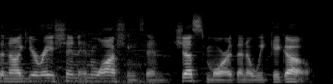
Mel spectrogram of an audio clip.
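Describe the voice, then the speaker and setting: A man's fairly high voice with music in the background. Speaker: TV news reporter. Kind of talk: TV news reporter delivery.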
